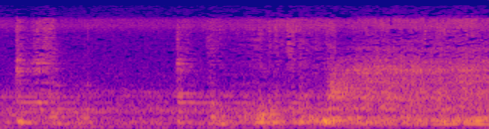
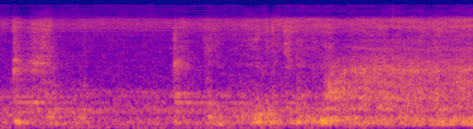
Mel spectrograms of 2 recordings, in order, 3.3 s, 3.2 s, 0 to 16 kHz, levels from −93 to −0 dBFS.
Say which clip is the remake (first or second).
second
